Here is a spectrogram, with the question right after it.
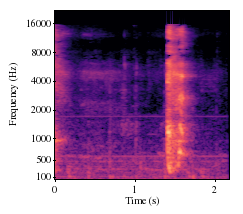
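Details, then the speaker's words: A single short, harsh cough from an 11-month-old boy with asthma, whose inhaler did not help during his latest attack; he still coughs a little when drinking and eating. "and he's still doing a little coughing when he drinks eats"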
